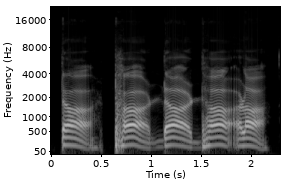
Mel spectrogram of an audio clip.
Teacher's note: टा वर्ग का उच्चारण स्थान जब इसमें बोलते हैं, टा वर्ग जो होता है इसको जब बोलेंगे तो मूर्धा मतलब जीभ जो है ऊपर तालु से सट करके झटके से बाहर निकलती है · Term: मूर्धन्य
